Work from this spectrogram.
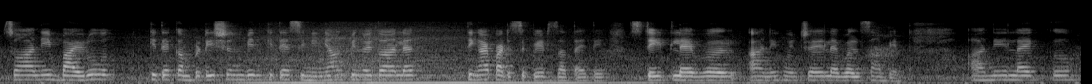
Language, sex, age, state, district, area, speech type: Goan Konkani, female, 18-30, Goa, Sanguem, rural, spontaneous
